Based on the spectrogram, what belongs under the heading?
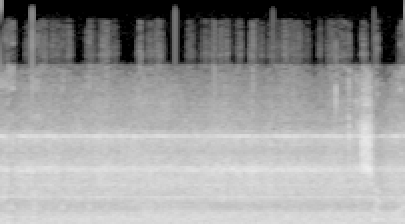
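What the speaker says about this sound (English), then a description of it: "Probably losing some money with this dirty plane right here" United airliner jet at Raleigh-Durham airport, a loud, steady engine roar close by that fills the whole moment, with a voice talking faintly underneath.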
